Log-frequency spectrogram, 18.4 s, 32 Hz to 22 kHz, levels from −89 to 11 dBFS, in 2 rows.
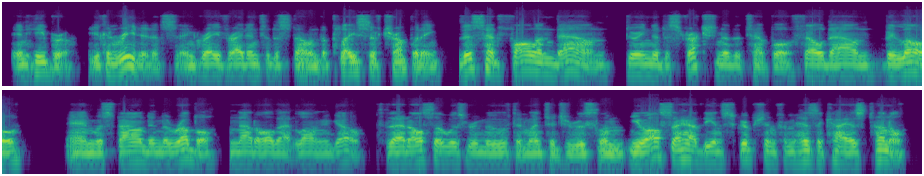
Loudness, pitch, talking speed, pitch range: -14 LUFS, 85 Hz, 185 wpm, 85-90 Hz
